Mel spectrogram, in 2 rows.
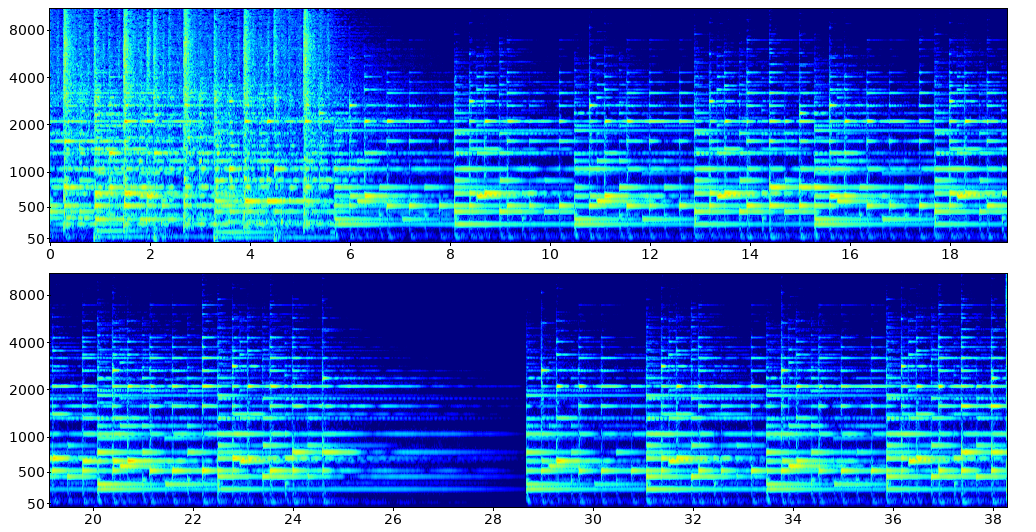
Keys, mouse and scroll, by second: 1.8 click, 3.4 click, 4.5 alt+middle click, 11.2 ctrl+z, 15.7 F3, 16.7 F3, 17.8 F3, 19.9 F3, 24.2 F3, 26.8 alt+middle click, 27.2 alt+middle click, 29.8 z, 32.5 click, 33.0 F3, 33.5 F3, 33.7 F4, 34.1 alt+middle click.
